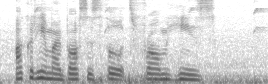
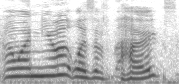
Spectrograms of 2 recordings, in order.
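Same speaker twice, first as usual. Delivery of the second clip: high, loud and tickled, just out of a laugh; amused, raised voice after a laughing fit; giggly; 7 semitones higher, 5 dB louder than usual. Real, not acted. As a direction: blurt it out through the giggles. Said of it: "then I got the giggles".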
